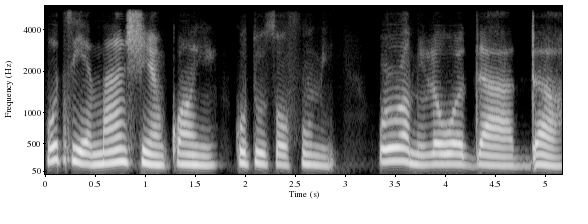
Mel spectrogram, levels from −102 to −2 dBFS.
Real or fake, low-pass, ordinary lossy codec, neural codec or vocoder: fake; 5.4 kHz; none; codec, 16 kHz in and 24 kHz out, 0.9 kbps, LongCat-Audio-Codec, four codebook decoder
